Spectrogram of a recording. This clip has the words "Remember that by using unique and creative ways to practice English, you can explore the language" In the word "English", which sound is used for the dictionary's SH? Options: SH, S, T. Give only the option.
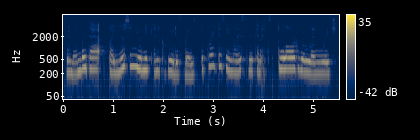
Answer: S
